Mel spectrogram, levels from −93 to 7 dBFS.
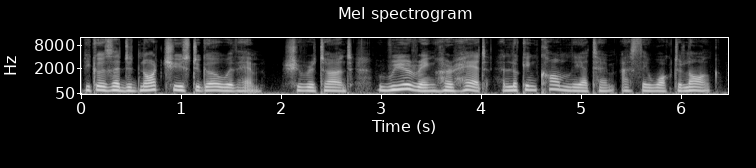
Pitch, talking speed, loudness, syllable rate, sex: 170 Hz, 215 wpm, -18 LUFS, 5.8 syllables/s, female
